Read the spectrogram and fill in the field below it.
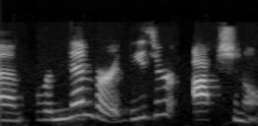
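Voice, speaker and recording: A woman speaks in a high, bright, sharp voice, raised and projected. The sound is dry and close, with no echo. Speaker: software trainer. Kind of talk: webinar tutorial. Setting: online webinar with screen share.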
